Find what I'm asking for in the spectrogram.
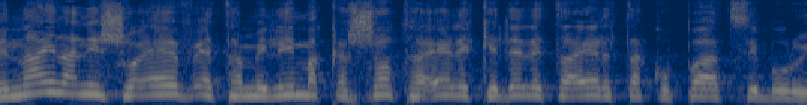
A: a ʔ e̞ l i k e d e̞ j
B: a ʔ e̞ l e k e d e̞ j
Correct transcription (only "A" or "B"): B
